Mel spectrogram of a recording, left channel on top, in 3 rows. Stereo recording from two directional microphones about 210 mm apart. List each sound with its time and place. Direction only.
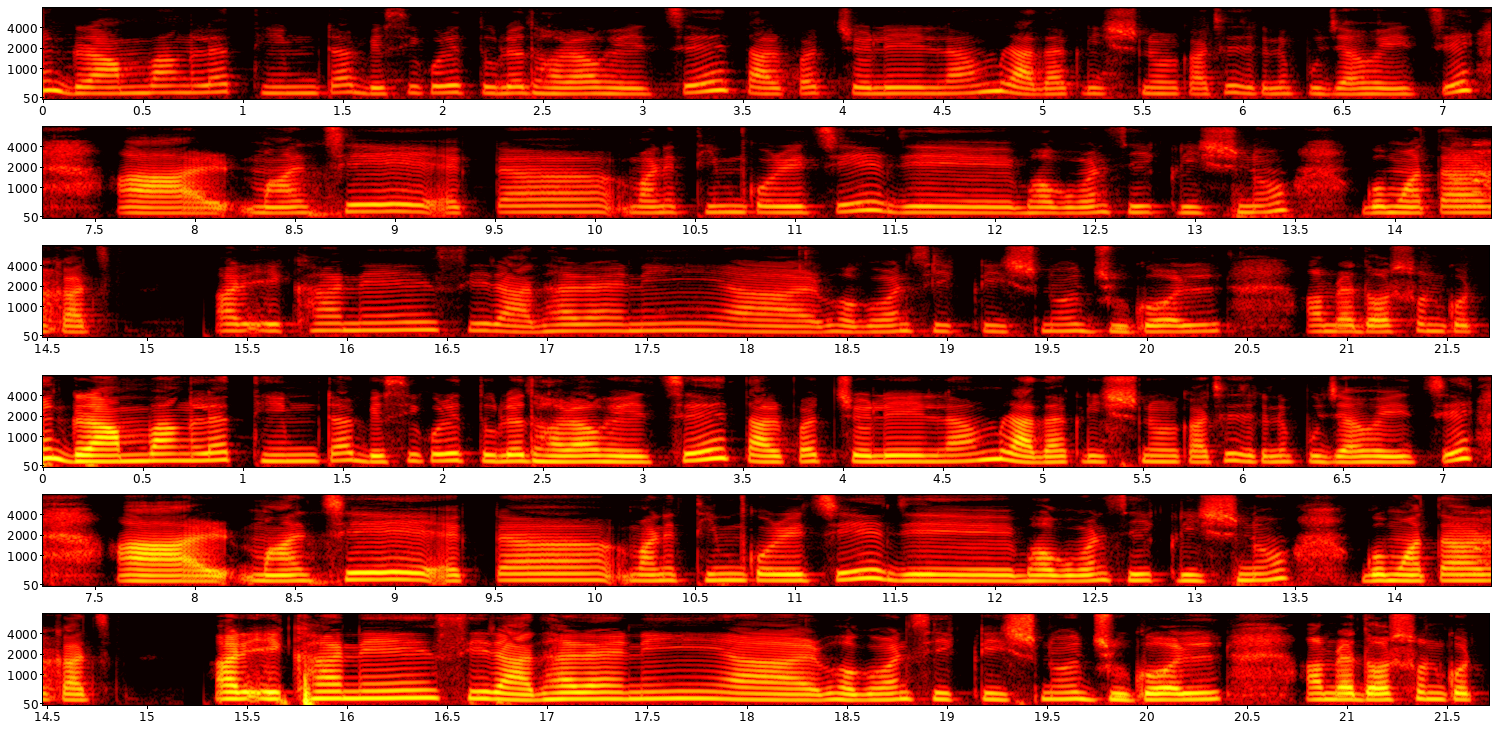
0.0 s speech: 45° right (ahead or behind); by 14.7 s 25° right (ahead or behind)
15.3 s speech: 45° right (ahead or behind)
